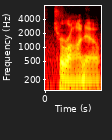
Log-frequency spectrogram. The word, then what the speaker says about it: Toronto: and Sammy from Toronto Toronto excuse me it's not there's no T pronounced hello Tiffany hello Dre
